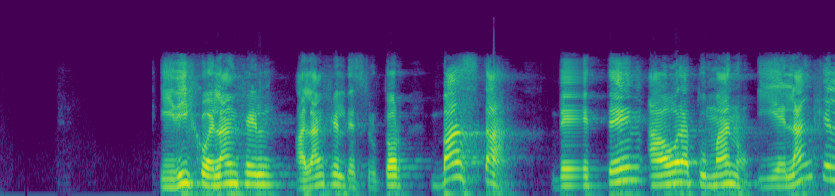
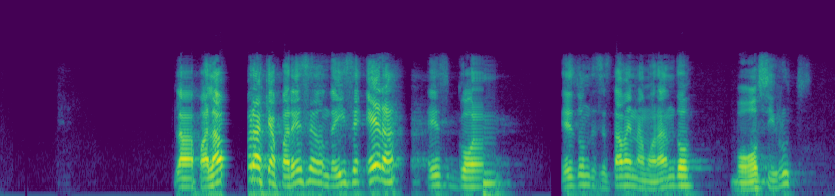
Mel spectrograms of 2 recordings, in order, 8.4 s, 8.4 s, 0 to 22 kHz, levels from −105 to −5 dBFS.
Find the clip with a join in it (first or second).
first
